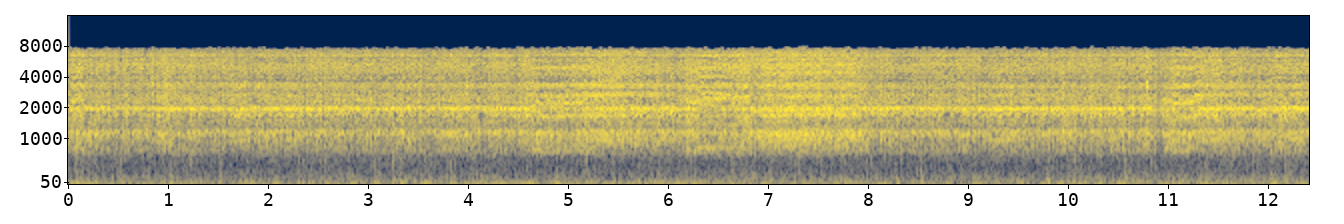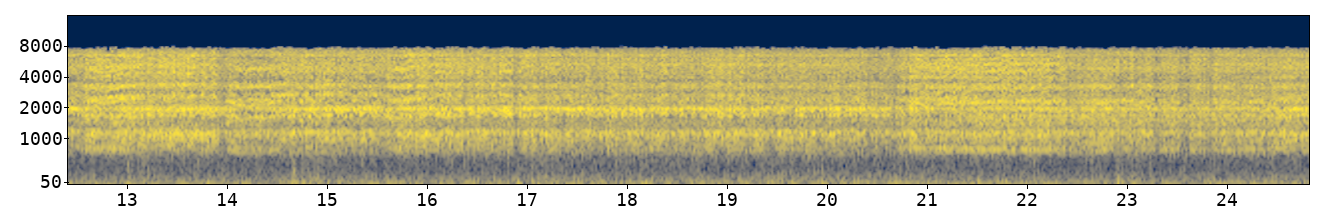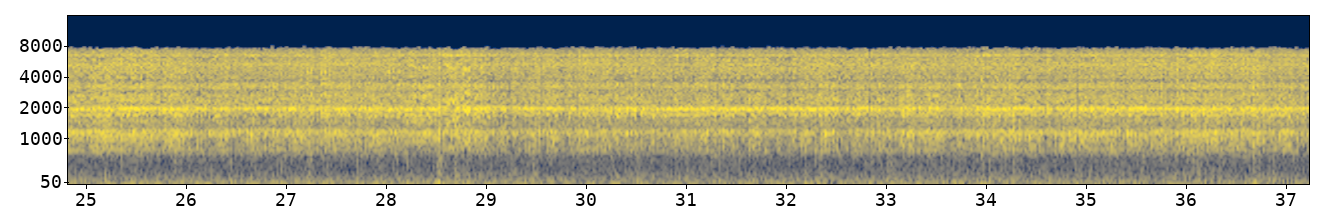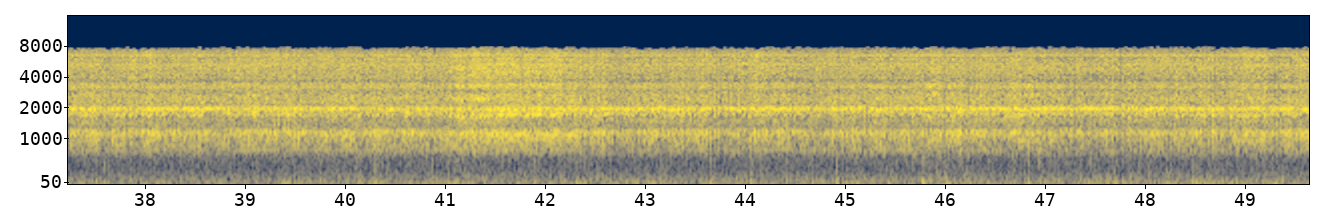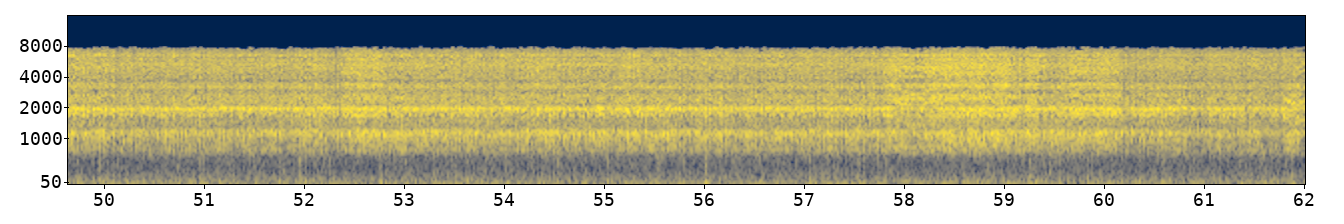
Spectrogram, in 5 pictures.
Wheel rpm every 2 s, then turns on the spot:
230, 230, 230, 220, 230, 230, 230, 230, 230, 240, 210, 200, 220, 230, 230, 230, 230, 230, 230, 230, 230, 230, 230, 230, 230, 230, 230, 230, 230, 230, 230.
none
